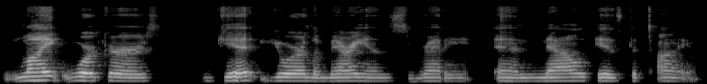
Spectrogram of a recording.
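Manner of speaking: slow, solemn spirit voice giving a call; slow message from spirit. Retold or imitated. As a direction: intone it like a summons from above. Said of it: "I heard".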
